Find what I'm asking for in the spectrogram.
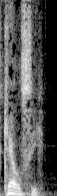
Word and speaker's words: Kelce: K-E-L-C-E, it's Kelsey. – It is Kelsey.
